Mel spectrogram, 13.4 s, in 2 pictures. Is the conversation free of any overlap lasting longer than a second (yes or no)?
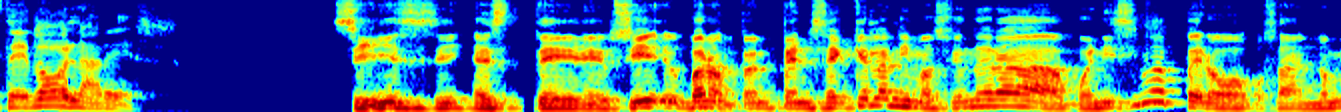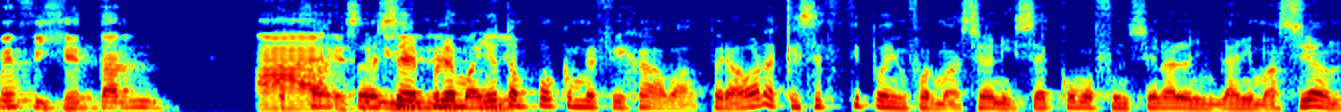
no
